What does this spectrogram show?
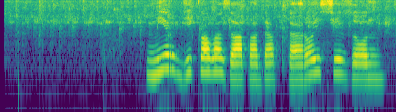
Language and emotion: Russian, neutral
